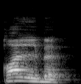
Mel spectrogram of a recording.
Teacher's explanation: Le ba, quand il porte soukoun, il devient qalqala.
